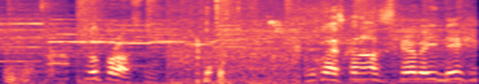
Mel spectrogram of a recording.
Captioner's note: swallows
